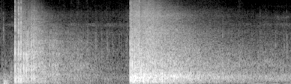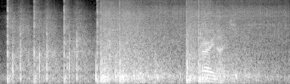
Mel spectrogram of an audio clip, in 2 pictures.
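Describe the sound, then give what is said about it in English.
A Spider Nebula consumer firework cake goes off in a rapid run of sharp, booming bursts with crackling tails, loud, pausing briefly before more volleys fire in quick succession. “It's a nice finale.”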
